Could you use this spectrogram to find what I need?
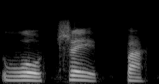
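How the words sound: The middle consonant is a ch sound. This is the Iroca dialect form. "En Iroca... para decir mujer, dicen Wochepa"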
